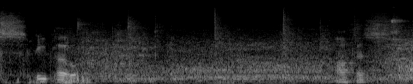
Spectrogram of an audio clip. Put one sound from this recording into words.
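Automatic glass doors slide open.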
